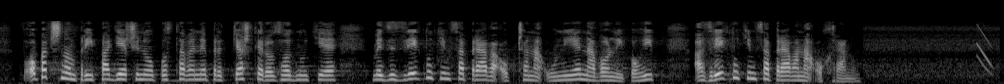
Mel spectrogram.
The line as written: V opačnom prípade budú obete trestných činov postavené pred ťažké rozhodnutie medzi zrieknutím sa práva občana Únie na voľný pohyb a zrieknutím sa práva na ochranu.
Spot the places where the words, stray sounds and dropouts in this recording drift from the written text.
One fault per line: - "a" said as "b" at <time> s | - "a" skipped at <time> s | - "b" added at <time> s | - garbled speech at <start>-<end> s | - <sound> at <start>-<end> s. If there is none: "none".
- "budú obete trestných" skipped at 1.2 s
- chirp at 9.8-10.0 s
